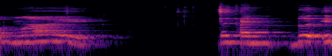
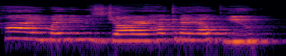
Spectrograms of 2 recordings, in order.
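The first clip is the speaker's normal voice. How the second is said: bright customer-service voice, much higher; high phone voice; 8 semitones higher, 4 dB louder than usual. Shown as a demonstration. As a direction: lift the voice up for a stranger on the phone. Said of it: "my voice goes up three octaves".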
